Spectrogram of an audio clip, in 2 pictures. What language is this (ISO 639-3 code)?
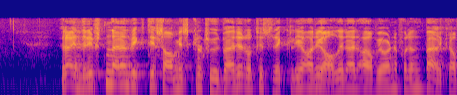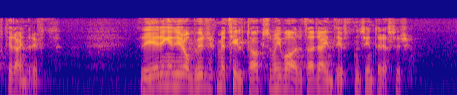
nor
